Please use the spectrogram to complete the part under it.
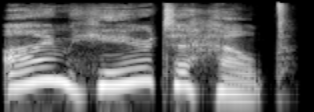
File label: Female Human Greetings; en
